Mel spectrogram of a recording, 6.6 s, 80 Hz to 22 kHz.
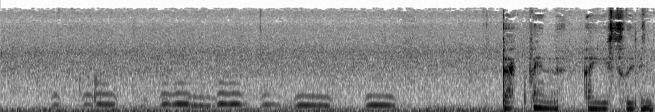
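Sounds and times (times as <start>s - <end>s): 
steady low background noise: 0.0s - 6.5s
two great horned owls hooting to each other: 0.5s - 4.2s
speech: 5.0s - 6.5s.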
